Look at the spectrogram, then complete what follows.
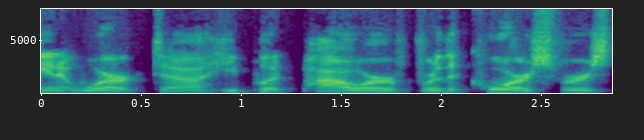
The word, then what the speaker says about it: Paur: team name so you sometimes people pronounce my name par so that's fine as well that's how my dad actually pronounces it but i believe the product correct pronunciation is power i know we should know we've been around for a while the powers but i go with power some people say par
